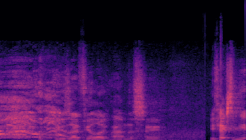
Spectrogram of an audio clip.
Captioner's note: coughs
